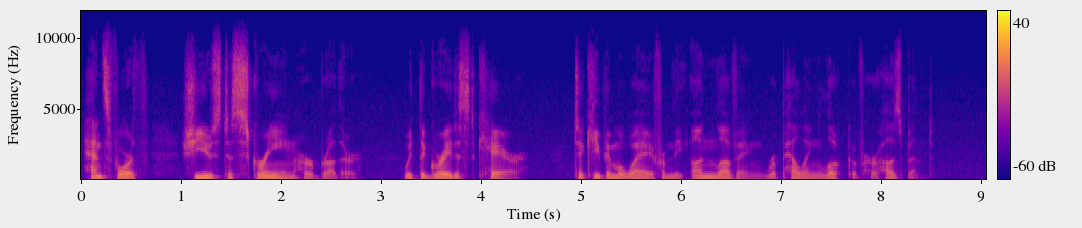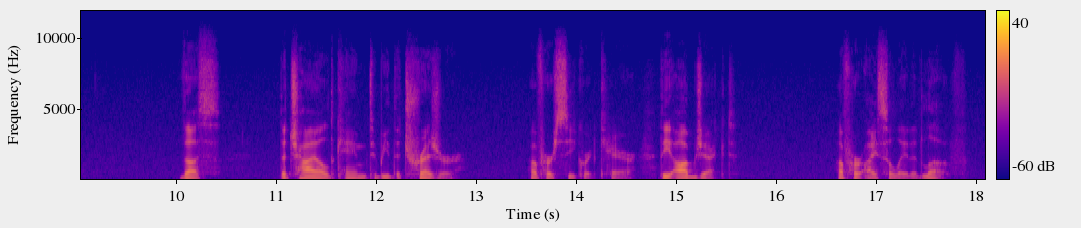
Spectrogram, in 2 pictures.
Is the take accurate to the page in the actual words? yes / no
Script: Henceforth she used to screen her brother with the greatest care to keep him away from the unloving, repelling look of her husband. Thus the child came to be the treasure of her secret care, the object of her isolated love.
yes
